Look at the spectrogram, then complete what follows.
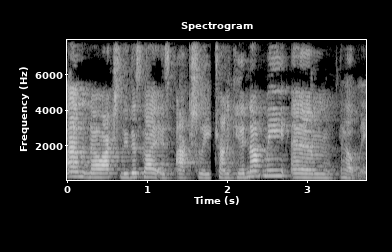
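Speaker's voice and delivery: usual speaking voice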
